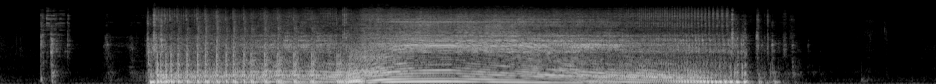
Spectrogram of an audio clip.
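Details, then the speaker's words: 1971 Kawasaki F7 two-stroke, first start after stator replacement and cable repair, fitted with an expansion chamber and no kill switch; crisp buzz climbs cleanly through a rev, falls back smoothly and cuts off; pulls strongly, runs well. "it runs. That's a pretty good sign. It uh rips. All right. Well, I like that. It sounds good."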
